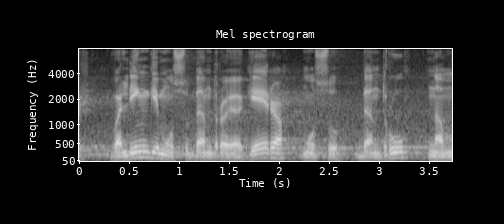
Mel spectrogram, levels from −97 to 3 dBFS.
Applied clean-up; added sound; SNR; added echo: none; none; none; none.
